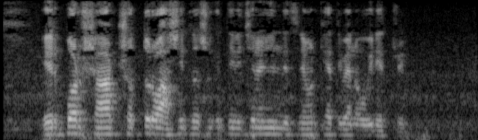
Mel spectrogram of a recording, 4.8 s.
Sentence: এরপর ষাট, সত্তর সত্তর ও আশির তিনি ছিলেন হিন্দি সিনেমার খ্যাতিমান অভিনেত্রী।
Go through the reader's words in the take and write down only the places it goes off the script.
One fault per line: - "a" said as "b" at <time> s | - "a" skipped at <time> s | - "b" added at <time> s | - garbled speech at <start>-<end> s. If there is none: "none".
- "সত্তর" skipped at 1.5 s
- "দশকে" added at 1.9 s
